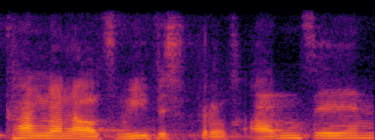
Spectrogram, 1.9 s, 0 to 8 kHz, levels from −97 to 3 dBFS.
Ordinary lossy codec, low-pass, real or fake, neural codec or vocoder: none; 7.2 kHz; fake; codec, 44.1 kHz, 2.6 kbps, DAC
